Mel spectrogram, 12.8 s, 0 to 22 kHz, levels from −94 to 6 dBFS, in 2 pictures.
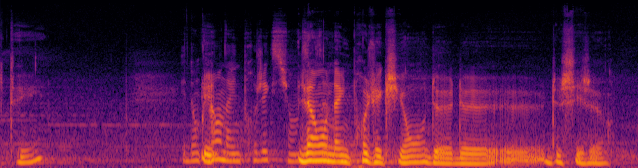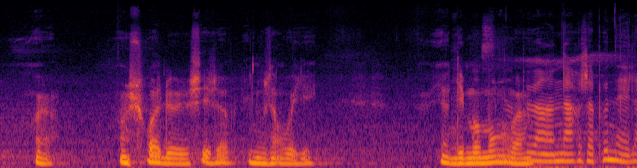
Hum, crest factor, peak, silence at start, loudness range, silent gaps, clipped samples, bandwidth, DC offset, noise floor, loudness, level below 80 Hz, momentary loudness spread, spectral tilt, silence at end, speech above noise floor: none; 20 dB; -4 dBFS; 0 s; 6 LU; none; under 0.1%; 11 kHz; under 0.1%; -49 dBFS; -22 LUFS; -52 dBFS; 11 LU; -7.5 dB/octave; 0 s; 28 dB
